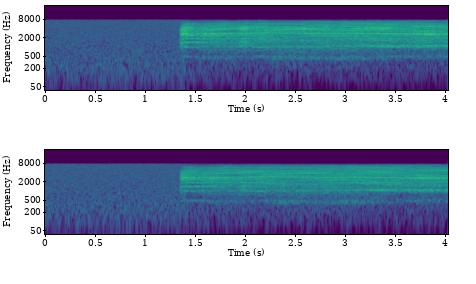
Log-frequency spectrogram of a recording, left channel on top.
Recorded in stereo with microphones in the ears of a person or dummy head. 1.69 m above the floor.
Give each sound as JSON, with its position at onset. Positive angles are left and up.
{"t": 1.4, "sound": "cutlery clinking", "side_deg": 15, "distance_m": 2.0}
